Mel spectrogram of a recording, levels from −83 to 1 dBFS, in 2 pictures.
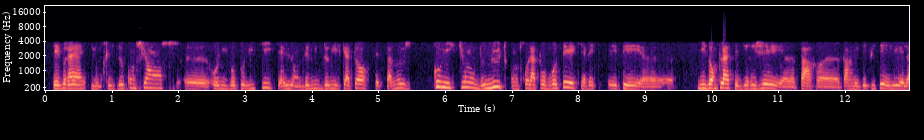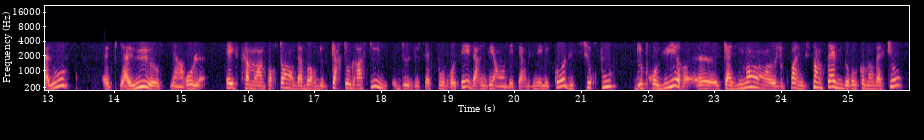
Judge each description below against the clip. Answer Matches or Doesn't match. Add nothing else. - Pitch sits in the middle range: Matches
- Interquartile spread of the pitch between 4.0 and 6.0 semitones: Matches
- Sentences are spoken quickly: Doesn't match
